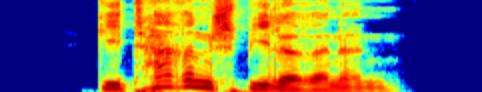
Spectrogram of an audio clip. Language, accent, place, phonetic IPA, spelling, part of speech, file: German, Germany, Berlin, [ɡiˈtaʁənˌʃpiːləʁɪnən], Gitarrenspielerinnen, noun, De-Gitarrenspielerinnen.ogg
- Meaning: plural of Gitarrenspielerin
